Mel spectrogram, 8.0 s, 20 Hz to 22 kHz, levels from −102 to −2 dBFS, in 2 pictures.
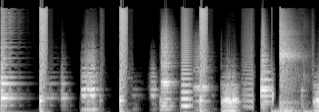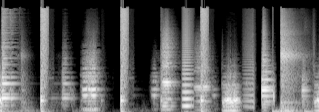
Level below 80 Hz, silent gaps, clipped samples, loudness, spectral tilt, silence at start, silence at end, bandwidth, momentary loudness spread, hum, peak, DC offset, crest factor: -30 dBFS; 1.41-1.49 s; under 0.1%; -13 LUFS; -2.5 dB/octave; 0 s; 0 s; over 20 kHz; 6 LU; none; 0 dBFS; under 0.1%; 14 dB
